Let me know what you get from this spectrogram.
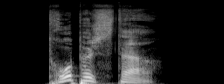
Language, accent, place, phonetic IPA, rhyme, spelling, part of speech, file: German, Germany, Berlin, [ˈtʁoːpɪʃstɐ], -oːpɪʃstɐ, tropischster, adjective, De-tropischster.ogg
- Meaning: inflection of tropisch: 1. strong/mixed nominative masculine singular superlative degree 2. strong genitive/dative feminine singular superlative degree 3. strong genitive plural superlative degree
